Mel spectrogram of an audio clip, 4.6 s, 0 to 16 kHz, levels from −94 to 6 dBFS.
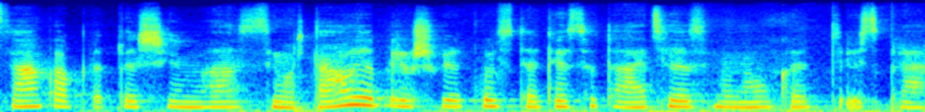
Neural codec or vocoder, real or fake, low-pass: codec, 44.1 kHz, 2.6 kbps, DAC; fake; 14.4 kHz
